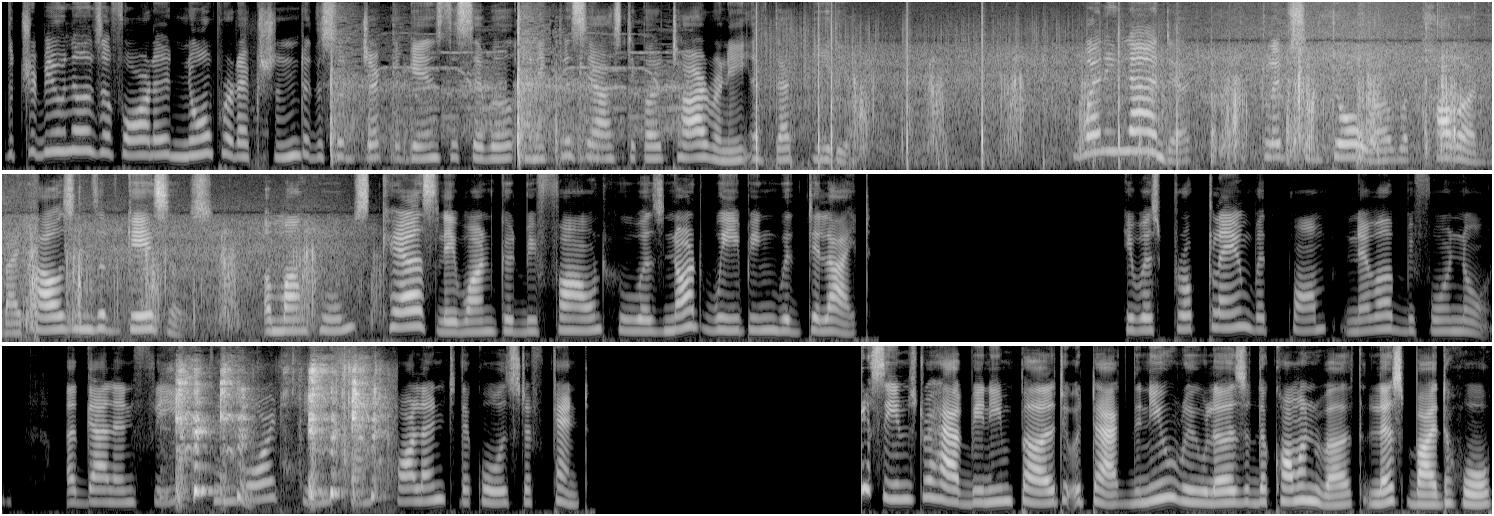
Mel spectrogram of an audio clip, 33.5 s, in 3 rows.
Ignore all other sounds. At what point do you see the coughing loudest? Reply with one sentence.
The loudest moment of the coughing is at 25 seconds.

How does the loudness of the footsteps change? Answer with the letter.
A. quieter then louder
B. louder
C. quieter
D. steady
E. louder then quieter
E.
